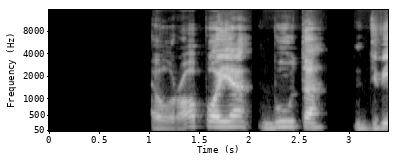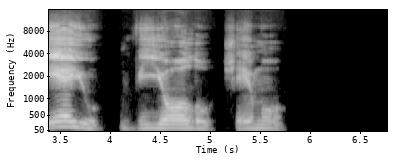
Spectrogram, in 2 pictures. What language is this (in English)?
Lithuanian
